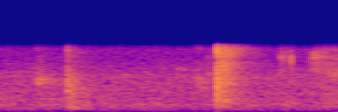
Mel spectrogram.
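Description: Quiet room tone broken by two short clicks: a faint one about half a second in and a sharper one about a second and a half in.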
